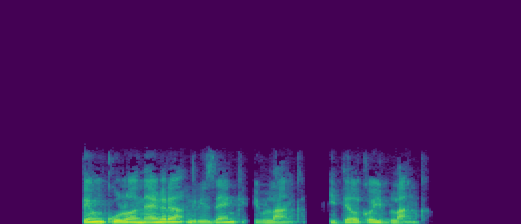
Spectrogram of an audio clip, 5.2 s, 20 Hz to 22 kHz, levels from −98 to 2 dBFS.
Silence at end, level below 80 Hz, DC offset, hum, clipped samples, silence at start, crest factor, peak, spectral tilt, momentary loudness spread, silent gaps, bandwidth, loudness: 1.05 s; -58 dBFS; under 0.1%; none; under 0.1%; 0.85 s; 16 dB; -2 dBFS; -8 dB/octave; 12 LU; 2.49-2.53 s, 3.06-3.21 s; 7 kHz; -15 LUFS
